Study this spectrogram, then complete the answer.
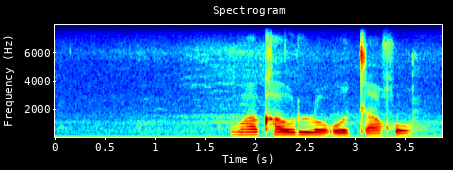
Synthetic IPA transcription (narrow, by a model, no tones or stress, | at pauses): wakʰaʊllɔʔʊt͡ɬʼaɣʊ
